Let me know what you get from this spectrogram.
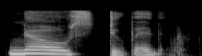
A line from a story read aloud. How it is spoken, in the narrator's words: Louisa sneered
